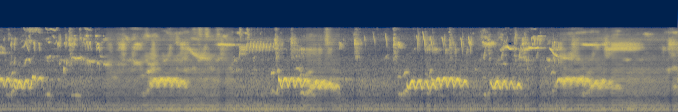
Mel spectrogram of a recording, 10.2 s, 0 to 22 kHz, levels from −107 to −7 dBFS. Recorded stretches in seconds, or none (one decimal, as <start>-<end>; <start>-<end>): 0.0-1.6; 3.5-4.6; 5.1-8.4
